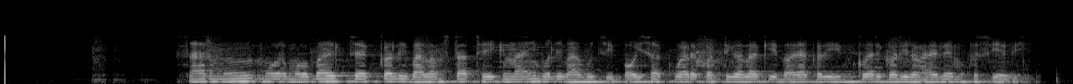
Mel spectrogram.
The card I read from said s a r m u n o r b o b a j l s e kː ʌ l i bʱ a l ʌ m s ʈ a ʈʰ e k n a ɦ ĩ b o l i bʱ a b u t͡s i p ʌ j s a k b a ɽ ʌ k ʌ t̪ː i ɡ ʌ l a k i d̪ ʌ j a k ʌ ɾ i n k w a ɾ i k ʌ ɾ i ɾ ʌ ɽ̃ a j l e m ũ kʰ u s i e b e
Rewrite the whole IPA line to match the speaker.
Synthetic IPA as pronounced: s a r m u m o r m o b a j l t͡s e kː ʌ l i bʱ a l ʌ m s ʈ a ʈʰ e k n a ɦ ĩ b o l i bʱ a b u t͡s i p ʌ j s a k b a ɽ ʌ k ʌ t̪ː i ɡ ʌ l a k i d̪ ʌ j a k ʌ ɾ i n k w a ɾ i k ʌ ɾ i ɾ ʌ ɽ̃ a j l e m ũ kʰ u s i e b i

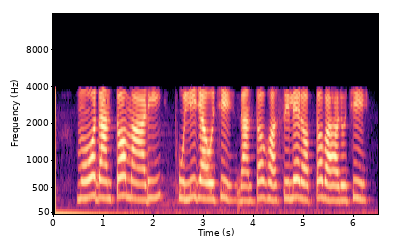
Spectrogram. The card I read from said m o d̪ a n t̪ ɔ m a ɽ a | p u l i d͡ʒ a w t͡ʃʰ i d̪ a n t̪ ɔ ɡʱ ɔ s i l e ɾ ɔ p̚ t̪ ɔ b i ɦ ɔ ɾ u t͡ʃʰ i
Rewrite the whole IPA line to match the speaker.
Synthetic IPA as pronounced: m o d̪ a n t̪ ɔ m a ɽ i | pʰ u l i d͡ʒ a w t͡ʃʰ i d̪ a n t̪ ɔ ɡʱ ɔ s i l e ɾ ɔ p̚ t̪ ɔ b a ɦ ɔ ɾ u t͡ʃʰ i

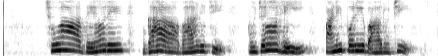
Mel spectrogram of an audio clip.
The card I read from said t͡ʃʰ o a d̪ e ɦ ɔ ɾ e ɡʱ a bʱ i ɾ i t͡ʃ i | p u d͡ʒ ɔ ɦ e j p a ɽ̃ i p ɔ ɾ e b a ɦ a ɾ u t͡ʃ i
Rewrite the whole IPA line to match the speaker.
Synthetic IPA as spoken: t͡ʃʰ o a d̪ e ɦ ɔ ɾ e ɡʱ a bʱ a ɾ i t͡ʃ i | p u d͡ʒ ɔ ɦ e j p a ɽ̃ i p ɔ ɾ i b a ɦ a ɾ u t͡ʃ i

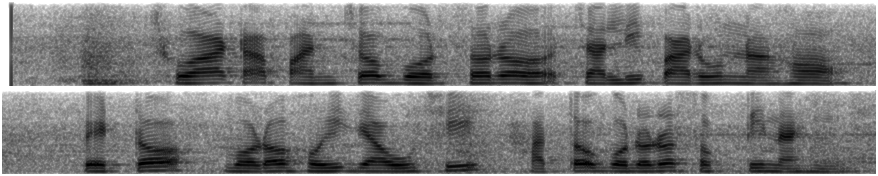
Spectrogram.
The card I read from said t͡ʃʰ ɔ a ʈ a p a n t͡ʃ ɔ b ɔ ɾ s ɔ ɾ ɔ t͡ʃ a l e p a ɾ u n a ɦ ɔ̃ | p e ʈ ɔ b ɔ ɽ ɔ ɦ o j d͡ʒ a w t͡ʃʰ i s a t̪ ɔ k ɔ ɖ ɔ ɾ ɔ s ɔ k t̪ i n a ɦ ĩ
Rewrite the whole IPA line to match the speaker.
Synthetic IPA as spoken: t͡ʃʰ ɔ a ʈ a p a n t͡ʃ ɔ b ɔ ɾ s ɔ ɾ ɔ t͡ʃ a l i p a ɾ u n a ɦ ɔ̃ | p e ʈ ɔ b ɔ ɽ ɔ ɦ o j d͡ʒ a w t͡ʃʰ i h a t̪ ɔ ɡ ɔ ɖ ɔ ɾ ɔ s ɔ k t̪ i n a ɦ ĩ

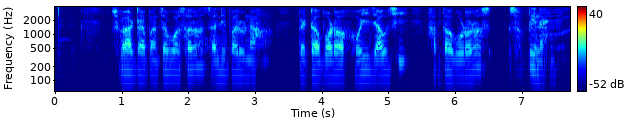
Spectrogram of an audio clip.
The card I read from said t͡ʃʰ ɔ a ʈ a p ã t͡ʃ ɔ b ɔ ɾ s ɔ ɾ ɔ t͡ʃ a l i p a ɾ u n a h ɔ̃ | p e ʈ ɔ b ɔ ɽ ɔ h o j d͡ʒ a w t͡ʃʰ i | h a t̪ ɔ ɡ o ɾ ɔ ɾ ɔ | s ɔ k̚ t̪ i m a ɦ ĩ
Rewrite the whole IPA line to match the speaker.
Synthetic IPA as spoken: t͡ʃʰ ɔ a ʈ a p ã t͡ʃ ɔ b ɔ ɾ s ɔ ɾ ɔ t͡ʃ a l i p a ɾ u n a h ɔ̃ | p e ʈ ɔ b ɔ ɽ ɔ h o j d͡ʒ a w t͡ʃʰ i | h a t̪ ɔ ɡ o ɽ ɔ ɾ ɔ | s ɔ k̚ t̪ i n a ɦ ĩ

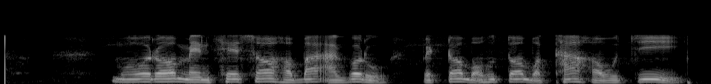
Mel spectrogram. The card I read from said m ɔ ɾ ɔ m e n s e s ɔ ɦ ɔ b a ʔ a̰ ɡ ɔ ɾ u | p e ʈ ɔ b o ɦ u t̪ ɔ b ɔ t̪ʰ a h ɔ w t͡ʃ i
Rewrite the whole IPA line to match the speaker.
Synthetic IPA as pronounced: m o ɾ ɔ m e n s e s ɔ ɦ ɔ b a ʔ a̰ ɡ ɔ ɾ u | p e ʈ ɔ b ɔ ɦ u t̪ ɔ b ɔ t̪ʰ a h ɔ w t͡ʃ i

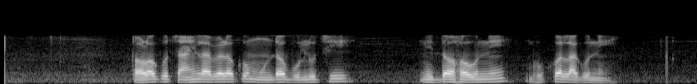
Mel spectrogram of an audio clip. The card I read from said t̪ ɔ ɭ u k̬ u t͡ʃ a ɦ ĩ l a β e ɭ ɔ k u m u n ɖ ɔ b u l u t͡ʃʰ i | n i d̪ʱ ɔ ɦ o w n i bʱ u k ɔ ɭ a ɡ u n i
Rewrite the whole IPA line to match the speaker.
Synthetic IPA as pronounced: t̪ ɔ ɭ ɔ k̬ u t͡ʃ a ɦ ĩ l a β e ɭ ɔ k u m u ɳ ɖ ɔ b u l u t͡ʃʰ i | n i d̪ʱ ɔ ɦ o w n i bʱ u k ɔ l a ɡ u n i

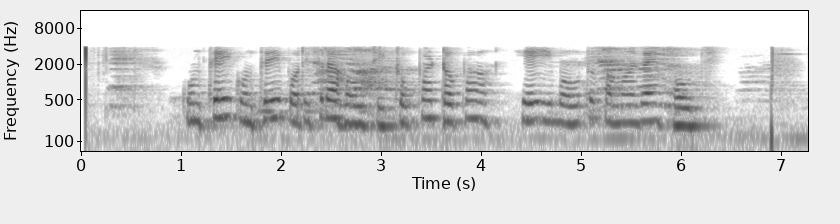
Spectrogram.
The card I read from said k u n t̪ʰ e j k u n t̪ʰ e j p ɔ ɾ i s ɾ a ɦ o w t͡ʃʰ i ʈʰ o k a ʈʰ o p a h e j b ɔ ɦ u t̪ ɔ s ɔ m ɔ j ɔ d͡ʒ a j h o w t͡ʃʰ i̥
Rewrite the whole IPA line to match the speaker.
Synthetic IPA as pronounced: k u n t̪ʰ e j k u n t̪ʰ e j p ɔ ɾ i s ɾ a ɦ o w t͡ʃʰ i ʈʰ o p a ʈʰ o p a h e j b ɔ ɦ u t̪ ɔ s ɔ m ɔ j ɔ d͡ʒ a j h o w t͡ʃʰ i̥

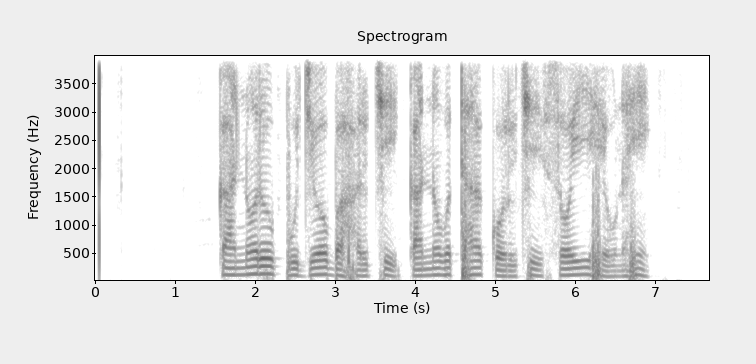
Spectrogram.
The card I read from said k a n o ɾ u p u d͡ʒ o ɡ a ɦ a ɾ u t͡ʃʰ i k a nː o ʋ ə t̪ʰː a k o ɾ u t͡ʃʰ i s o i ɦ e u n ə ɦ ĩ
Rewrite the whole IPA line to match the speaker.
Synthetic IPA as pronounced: k a n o ɾ u p u d͡ʒ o b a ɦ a ɾ u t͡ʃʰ i k a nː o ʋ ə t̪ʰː a k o ɾ u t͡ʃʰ i s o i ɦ e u n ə ɦ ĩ

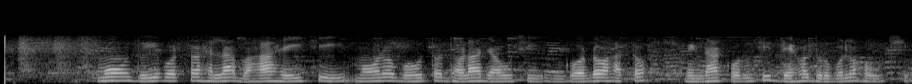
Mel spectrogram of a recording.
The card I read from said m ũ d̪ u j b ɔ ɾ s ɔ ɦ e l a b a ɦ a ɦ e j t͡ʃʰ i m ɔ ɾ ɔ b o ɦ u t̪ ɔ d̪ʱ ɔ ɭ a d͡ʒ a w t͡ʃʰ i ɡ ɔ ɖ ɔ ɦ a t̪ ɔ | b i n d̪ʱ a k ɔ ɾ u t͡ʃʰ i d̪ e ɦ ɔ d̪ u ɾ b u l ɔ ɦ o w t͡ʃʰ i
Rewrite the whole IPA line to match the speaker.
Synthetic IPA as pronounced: m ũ d̪ u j b ɔ ɾ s ɔ ɦ e l a b a ɦ a ɦ e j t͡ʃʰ i m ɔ ɾ ɔ b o ɦ u t̪ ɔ d̪ʱ ɔ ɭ a d͡ʒ a w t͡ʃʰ i ɡ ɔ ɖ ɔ ɦ a t̪ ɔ | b i n d̪ʱ a k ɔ ɾ u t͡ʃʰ i d̪ e ɦ ɔ d̪ u ɾ b ɔ l ɔ ɦ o w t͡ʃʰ i

